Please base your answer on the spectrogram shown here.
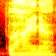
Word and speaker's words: Lahaina: Lahaina.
